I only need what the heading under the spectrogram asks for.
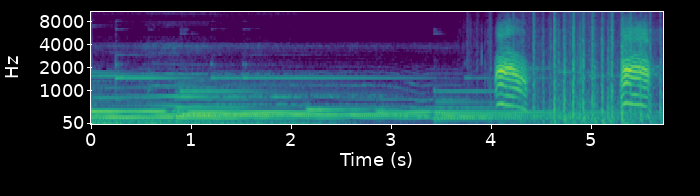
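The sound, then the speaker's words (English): A large black crow indoors gives two loud, harsh caws about a second apart, cutting in near the end over a low, sustained musical drone. “The bird settles on top of the chandelier and preens its long black wing, stretching its claws and looking pretty proud of itself.”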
